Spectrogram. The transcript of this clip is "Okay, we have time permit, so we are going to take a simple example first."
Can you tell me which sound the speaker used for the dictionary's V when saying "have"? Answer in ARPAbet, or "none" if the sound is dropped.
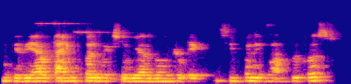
V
